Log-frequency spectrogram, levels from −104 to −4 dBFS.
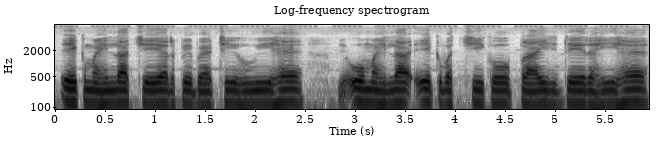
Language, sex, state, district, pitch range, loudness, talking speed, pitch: Hindi, male, Jharkhand, Deoghar, 120-125 Hz, -15 LUFS, 160 wpm, 120 Hz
